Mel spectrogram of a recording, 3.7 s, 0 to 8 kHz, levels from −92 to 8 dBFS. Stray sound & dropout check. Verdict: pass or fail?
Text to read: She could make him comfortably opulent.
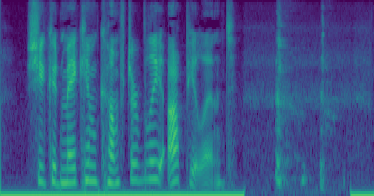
fail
